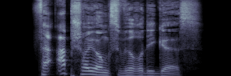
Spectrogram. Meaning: strong/mixed nominative/accusative neuter singular of verabscheuungswürdig
- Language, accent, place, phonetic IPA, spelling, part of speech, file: German, Germany, Berlin, [fɛɐ̯ˈʔapʃɔɪ̯ʊŋsvʏʁdɪɡəs], verabscheuungswürdiges, adjective, De-verabscheuungswürdiges.ogg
